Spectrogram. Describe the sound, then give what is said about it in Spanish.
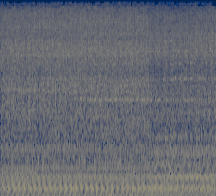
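A large rock drill (a barrena) with a long steel bit grinds steadily into a stone wall, boring very long holes; its loud, continuous mechanical roar is dense and harsh, with a droning engine hum and no voices. “Escucha, que te pongo un poco el sonido que hacía la barrena, que es como se llama a esa taladradora enorme.”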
